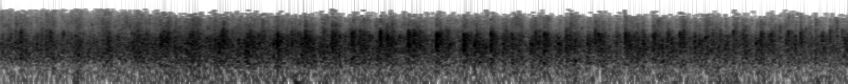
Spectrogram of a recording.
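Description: Sustained audience applause fills the whole stretch, a dense, steady wash of many hands clapping at once, fairly loud and even throughout, with no one speaking over it, given in thanks to a church choir and its leaders after a celebratory song performance.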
